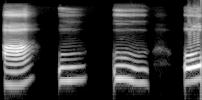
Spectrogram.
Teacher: और जब आप आ, उ, ओ बोलते हैं तो जीभ का पिछला हिस्सा हरकत में आता है। ये पश्च स्वर कहलाते हैं।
